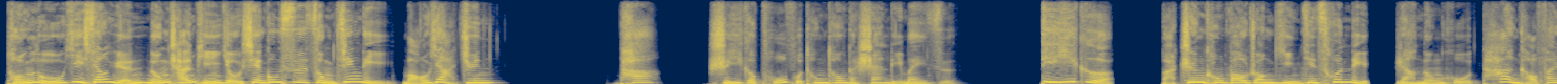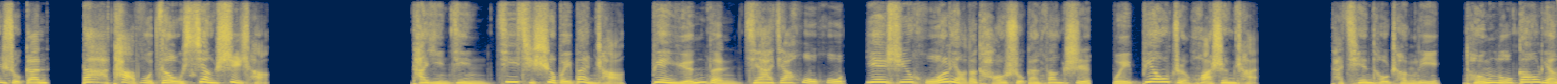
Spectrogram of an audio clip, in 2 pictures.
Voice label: 女 颁奖专题 颁奖仪式人物介绍; 知性 温婉; 大气激昂

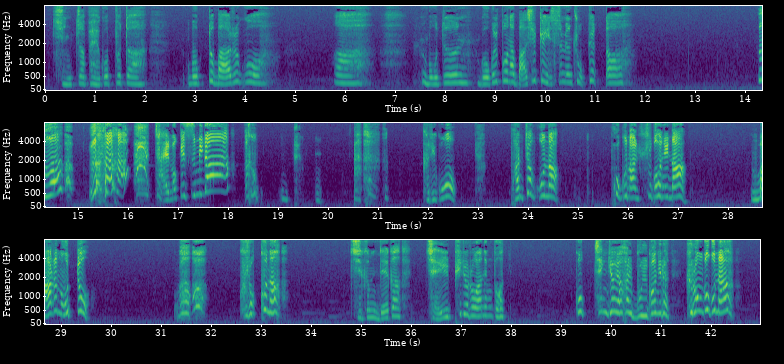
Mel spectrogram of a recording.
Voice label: 韩语女声, 游戏信息流

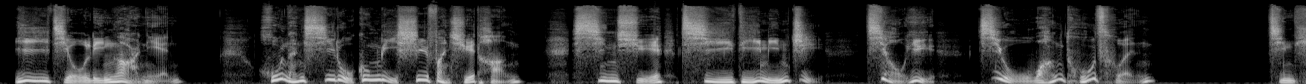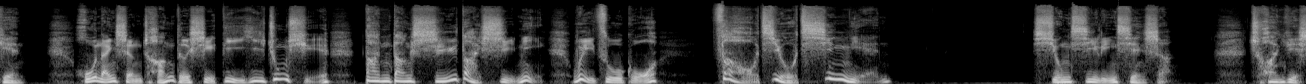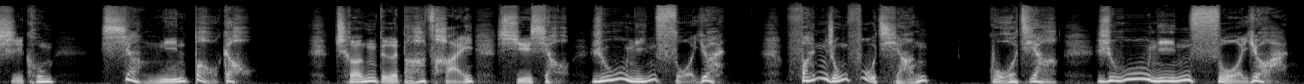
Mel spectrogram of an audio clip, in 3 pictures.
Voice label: 男 学校宣传 大气磁性; 常德市第一中学

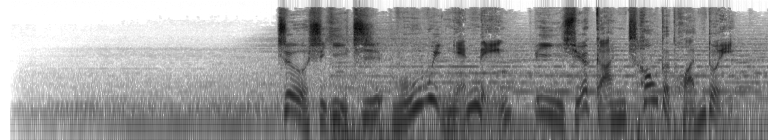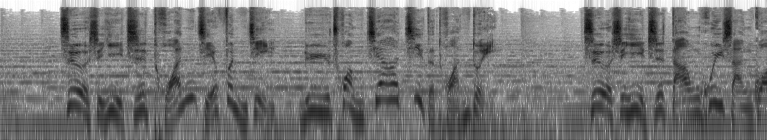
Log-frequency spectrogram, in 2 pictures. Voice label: 男, 党建专题, 银行, 激情澎湃; 大气激情; 激情力度; 男138-党建专题《银行》-激情澎湃

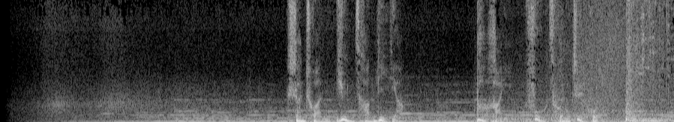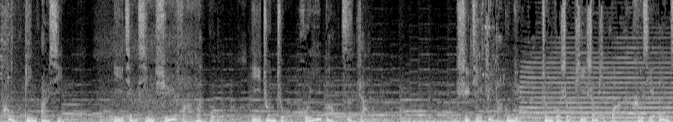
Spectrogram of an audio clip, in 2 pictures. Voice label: 男 企业宣传片 激昂浑厚; 中车资阳

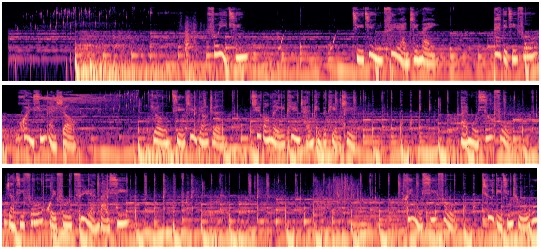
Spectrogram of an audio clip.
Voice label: 女 品牌广告 高端大气; 肤益清; 磁性甜美 科技时尚

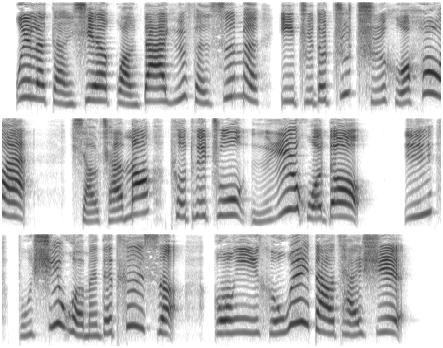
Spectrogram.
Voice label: 女 童声 5、6岁女童 小馋猫

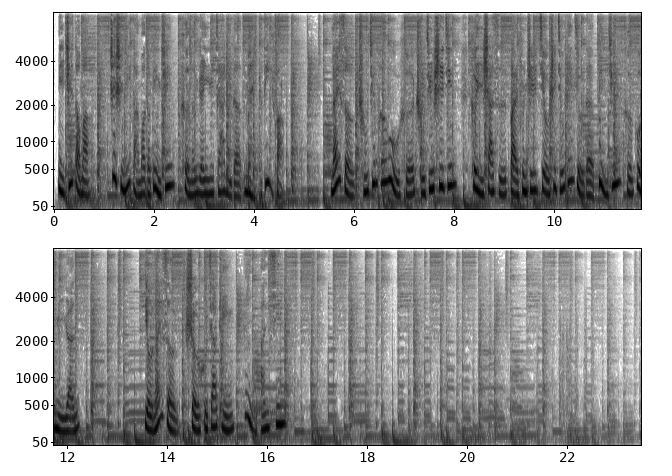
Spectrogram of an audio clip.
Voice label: 女, 广告配音, 除菌广告 快速沉稳

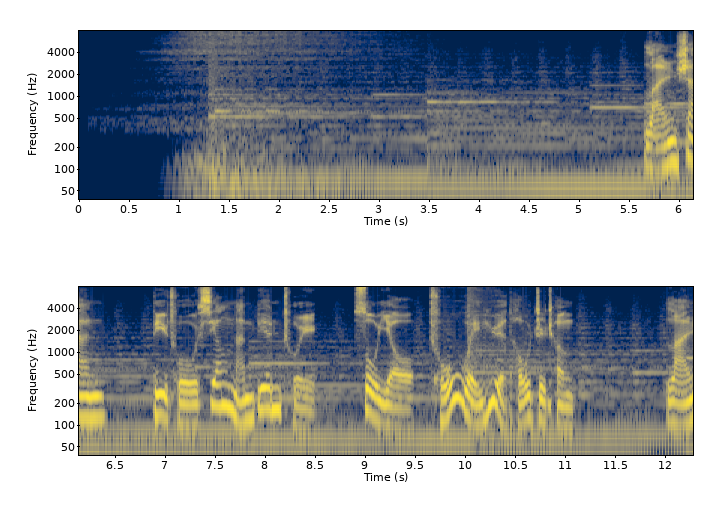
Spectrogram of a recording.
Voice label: 男 专题配音 稳重大气; 柔和; 大气浑厚

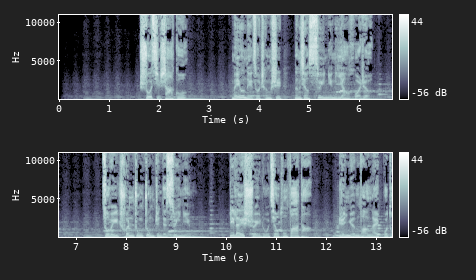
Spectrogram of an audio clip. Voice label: 男 舌尖风格; 大气主流; 舌尖感; 砂锅江湖

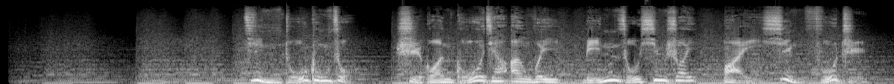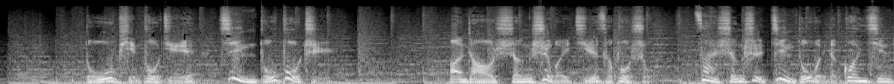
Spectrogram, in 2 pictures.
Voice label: 男, 禁毒专题片, 禁毒, 铿锵有力; 厚重力度; 大气浑厚; 男201-禁毒专题片《禁毒》-铿锵有力

